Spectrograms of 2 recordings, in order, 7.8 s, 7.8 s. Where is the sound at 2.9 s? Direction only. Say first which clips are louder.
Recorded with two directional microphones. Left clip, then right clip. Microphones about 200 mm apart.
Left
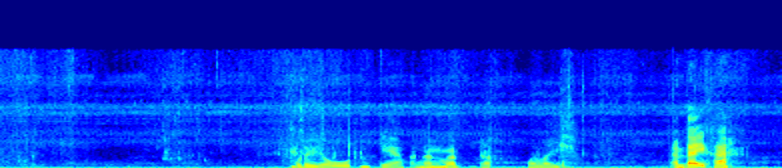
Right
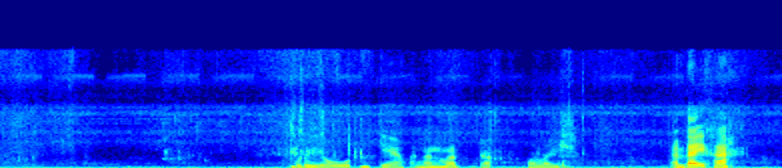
Left 2 dB; 30° left (ahead or behind).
